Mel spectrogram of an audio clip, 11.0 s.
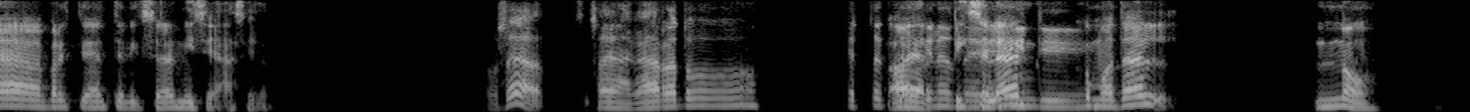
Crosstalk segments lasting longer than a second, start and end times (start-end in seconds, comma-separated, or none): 6.6-8.3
